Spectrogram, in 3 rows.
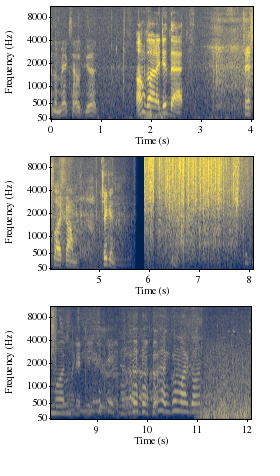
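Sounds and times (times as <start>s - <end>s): twigs and leaves crackling: 5.9s - 8.3s.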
